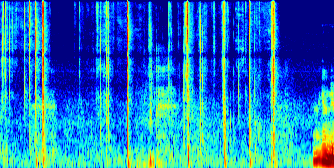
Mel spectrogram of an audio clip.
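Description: Scotch tape pressed onto and peeled off a camera lens, heard as a scattered series of sharp, close crackling snaps and peeling ticks separated by quiet gaps, ending in a brief burst of low rumble.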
